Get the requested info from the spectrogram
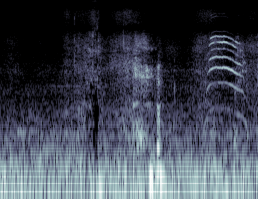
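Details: Street-living cat family, a mother cat with newborn kittens: one short, high, arching meow near the end, rising then falling, over steady low background rumble and hiss.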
